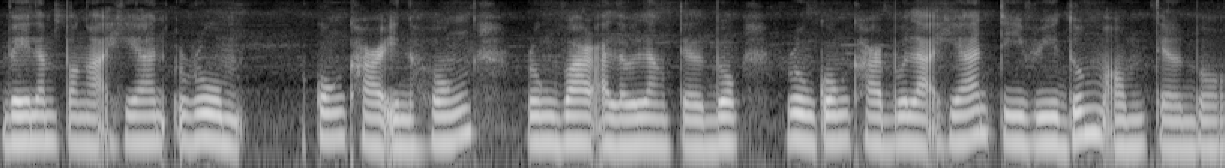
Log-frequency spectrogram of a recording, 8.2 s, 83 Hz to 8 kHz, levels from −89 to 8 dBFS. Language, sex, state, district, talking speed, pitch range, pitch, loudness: Mizo, female, Mizoram, Aizawl, 185 wpm, 160-175 Hz, 170 Hz, -16 LUFS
